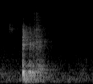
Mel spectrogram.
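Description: A spoon knocking and scraping inside a pot of turkey mixed vegetable soup during stirring, one brief close metallic clink that fades within a second.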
